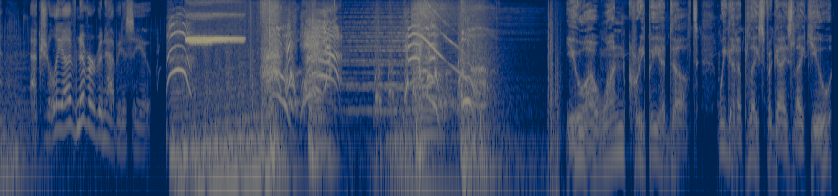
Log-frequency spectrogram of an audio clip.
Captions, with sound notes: Actually, I've never been happy to see you. [whistle blowing] Ow! Ah! [groaning] You are one creepy adult. We got a place for guys like you.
